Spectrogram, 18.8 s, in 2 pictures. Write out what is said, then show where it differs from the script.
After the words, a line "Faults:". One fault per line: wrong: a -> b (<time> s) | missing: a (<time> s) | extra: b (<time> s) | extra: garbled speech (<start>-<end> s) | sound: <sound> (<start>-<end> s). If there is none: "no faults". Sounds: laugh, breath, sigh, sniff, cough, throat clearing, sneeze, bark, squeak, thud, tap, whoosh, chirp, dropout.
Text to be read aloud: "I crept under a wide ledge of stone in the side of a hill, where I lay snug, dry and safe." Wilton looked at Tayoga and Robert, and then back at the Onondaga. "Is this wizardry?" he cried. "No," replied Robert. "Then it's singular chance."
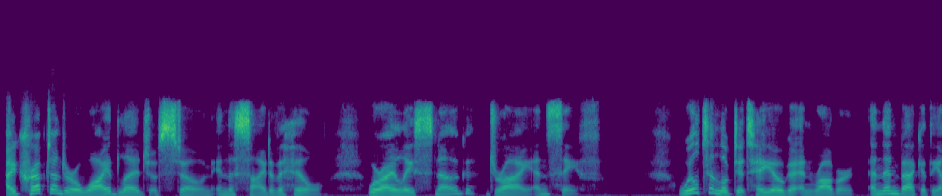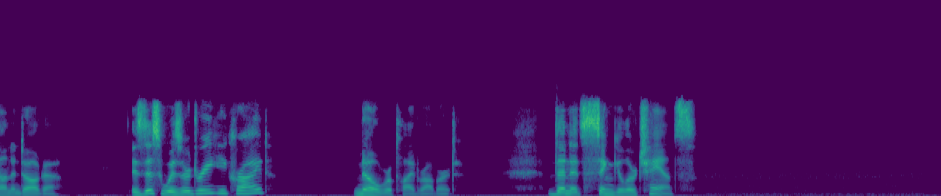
"I crept under a wide ledge of stone in the side of a hill, where I lay snug, dry and safe." Wilton looked at Tayoga and Robert, and then back at the Onondaga. "Is this wizardry?" he cried. "No," replied Robert. "Then it's singular chance."
Faults:
no faults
